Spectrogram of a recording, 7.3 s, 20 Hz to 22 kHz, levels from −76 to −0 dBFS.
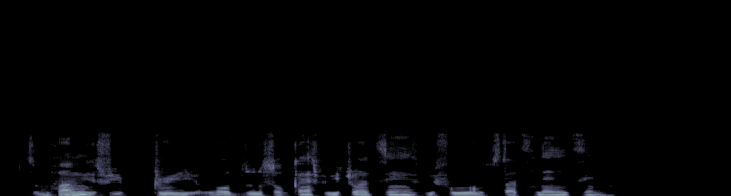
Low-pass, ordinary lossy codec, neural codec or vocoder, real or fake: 7.2 kHz; none; none; real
